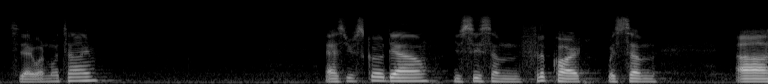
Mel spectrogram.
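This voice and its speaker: Young man presenting, halting and high-voiced. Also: darkish tone. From Venezuela. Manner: halting, many uh fillers and restarts. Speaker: student presenter. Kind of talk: project presentation.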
